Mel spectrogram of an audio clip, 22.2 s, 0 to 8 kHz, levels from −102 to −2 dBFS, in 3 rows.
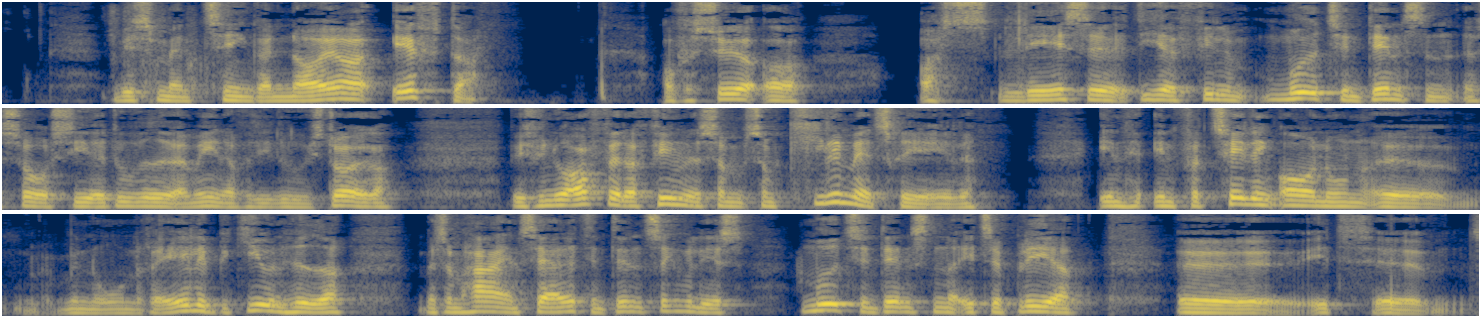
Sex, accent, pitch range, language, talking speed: male, native, 110-145 Hz, Danish, 170 wpm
